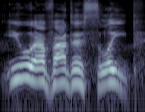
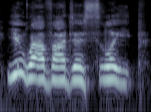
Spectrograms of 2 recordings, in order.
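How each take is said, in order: First: High, loud housekeeper voice, discarded take; an attempt at Mrs Medlock that misses; first try at Mrs Medlock. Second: Higher, louder, bossier housekeeper voice; Mrs Medlock retry. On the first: Narrator's rejected first try at Medlock, high and loud. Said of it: "That's not Missus Medlock's voice". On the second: Acted. Narrator retries Medlock waking Mary, high and loud. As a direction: try the housekeeper again, bigger. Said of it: "Let's try that again".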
